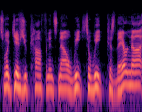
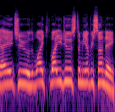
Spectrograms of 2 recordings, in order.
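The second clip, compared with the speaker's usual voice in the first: exasperated yell, higher pitched; 5 semitones higher than usual. Quoting Mike Polk Jr.'s famous YouTube clip, imitating him yelling. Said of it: "he's yelling and saying like".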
